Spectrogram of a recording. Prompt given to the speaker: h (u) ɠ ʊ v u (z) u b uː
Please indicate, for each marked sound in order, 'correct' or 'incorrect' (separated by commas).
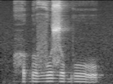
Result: incorrect, correct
